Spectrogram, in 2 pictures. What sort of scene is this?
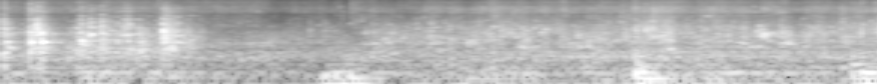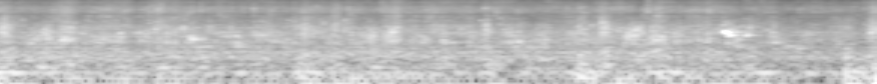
kitchen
